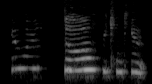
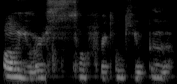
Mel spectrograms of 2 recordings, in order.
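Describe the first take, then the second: First: High pet-talk cooing. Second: Hushed, low-key adoration; soft cooing to cat. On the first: Owner fussing over the cat, high-pitched cooing. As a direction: coo in a little high voice to a pet. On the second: Owner admiring the cat, soft and low cooing. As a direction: quietly murmur affection to a pet. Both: Real, not acted.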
